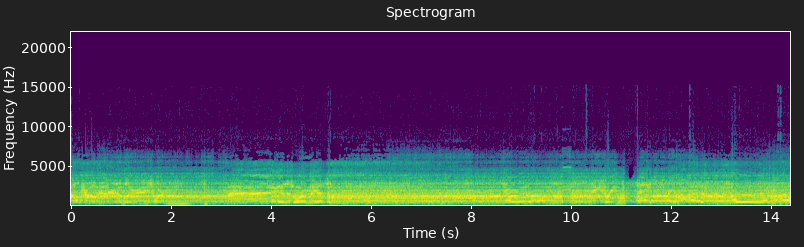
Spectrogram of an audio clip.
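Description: Voices received over a Galaxy DX 959 CB radio's speaker on channel 28 (27.285 MHz). They sound thin and bass-less over a steady hiss of band noise, with a brief dropout about eleven seconds in.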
